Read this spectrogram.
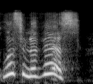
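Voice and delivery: an indignant call to listeners; outraged. Shown as a demonstration. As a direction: get behind it, fired up and indignant. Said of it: "I wanted to be outraged".

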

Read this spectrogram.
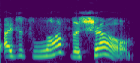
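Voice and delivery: ordinary talk

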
